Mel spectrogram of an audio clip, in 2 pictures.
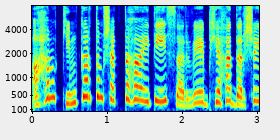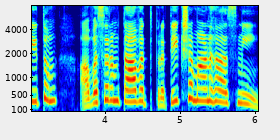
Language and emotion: Sanskrit, happy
